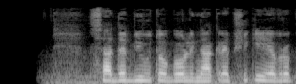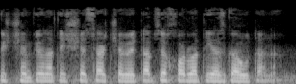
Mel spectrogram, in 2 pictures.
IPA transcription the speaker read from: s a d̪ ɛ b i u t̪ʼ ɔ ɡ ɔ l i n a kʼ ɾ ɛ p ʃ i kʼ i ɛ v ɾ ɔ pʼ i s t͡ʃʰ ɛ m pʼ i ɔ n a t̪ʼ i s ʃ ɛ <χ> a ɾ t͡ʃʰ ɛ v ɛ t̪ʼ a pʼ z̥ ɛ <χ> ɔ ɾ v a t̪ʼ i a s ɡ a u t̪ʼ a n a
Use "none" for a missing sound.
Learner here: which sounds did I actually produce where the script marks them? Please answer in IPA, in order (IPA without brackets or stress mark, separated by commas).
s, χ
